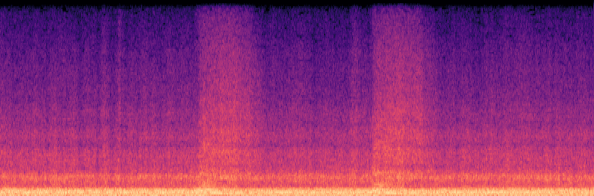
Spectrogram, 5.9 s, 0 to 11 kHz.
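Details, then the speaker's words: Newly installed V8 in a dirt late model race car after an adjustment down: loud, steady rumble with two clean throttle blips, no knocks or misses; engine healthy. "all right i guess that'll do i don't know i think they both sound great they both say they found like they sound like first and second place"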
